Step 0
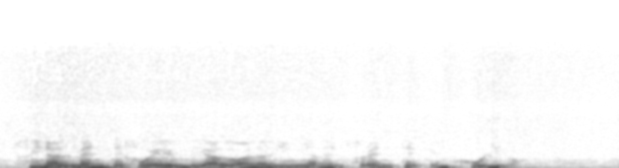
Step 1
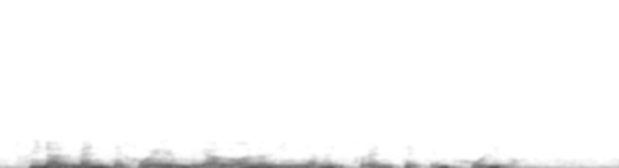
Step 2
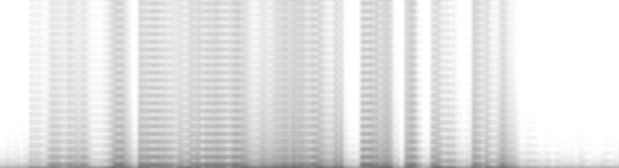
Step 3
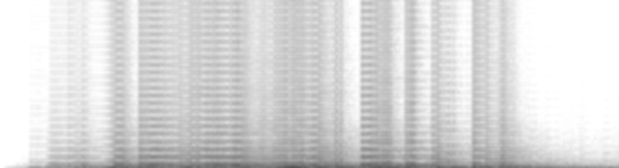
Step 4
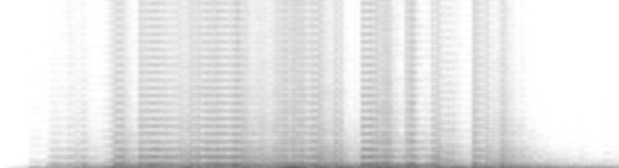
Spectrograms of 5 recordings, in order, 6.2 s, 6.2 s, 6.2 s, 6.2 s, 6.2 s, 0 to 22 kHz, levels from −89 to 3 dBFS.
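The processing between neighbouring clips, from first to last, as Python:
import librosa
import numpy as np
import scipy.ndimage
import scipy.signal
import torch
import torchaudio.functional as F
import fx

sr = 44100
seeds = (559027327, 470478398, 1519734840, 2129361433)

y1 = scipy.signal.sosfilt(scipy.signal.butter(2, 1900.0, 'lowpass', fs=sr, output='sos'), x)
y1 = fx.peak_eq(y1, sr, hz=630.0, db=-8.0, octaves=2.2)
y1 = F.gain(torch.from_numpy(y1), 2.0).numpy()
y2 = fx.over_compress(y1, sr, threshold_db=-39.0, ratio=-1.0)
y2 = fx.sample_hold(y2, sr, seeds[0], rate_hz=1000.0, jitter_pct=0)
y3 = fx.fade_in_head(y2, sr, length_s=1.53)
y3 = fx.room_shoebox(y3, sr, seeds[1], volume_m3=3400.0, walls='mixed', distance_m=1.4)
y3 = F.gain(torch.from_numpy(y3), 4.0).numpy()
y4 = y3 + 10.0 ** (-13.0 / 20.0) * np.pad(y3, (int(196 * sr / 1000.0), 0))[:len(y3)]
y4 = F.gain(torch.from_numpy(y4), -6.0).numpy()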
